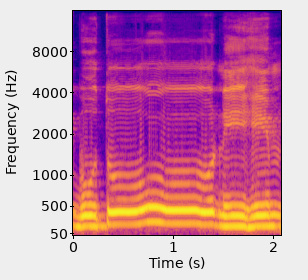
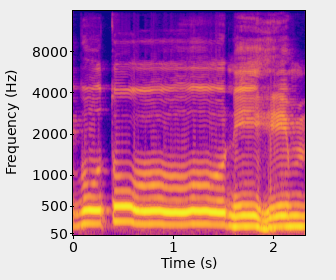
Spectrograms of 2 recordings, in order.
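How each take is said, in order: No difference in how they are said.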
